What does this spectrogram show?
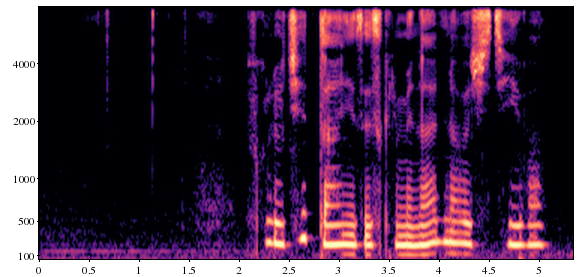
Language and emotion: Russian, neutral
